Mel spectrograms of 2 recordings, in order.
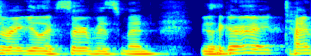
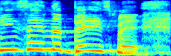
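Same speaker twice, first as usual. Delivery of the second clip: mock shrill, very high, frantic alarm-like cry; 12 semitones higher than usual. Acting out a teenager's call to police about a killer: imitating a frantic 911 caller. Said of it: "making a frantic nine one one call".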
